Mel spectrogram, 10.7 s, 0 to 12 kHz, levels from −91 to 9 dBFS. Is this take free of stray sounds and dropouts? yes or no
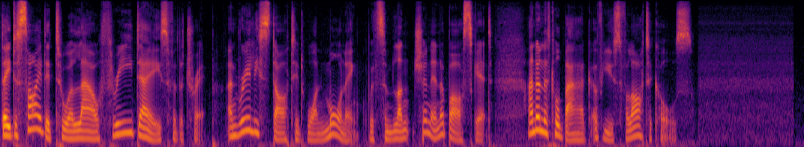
yes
